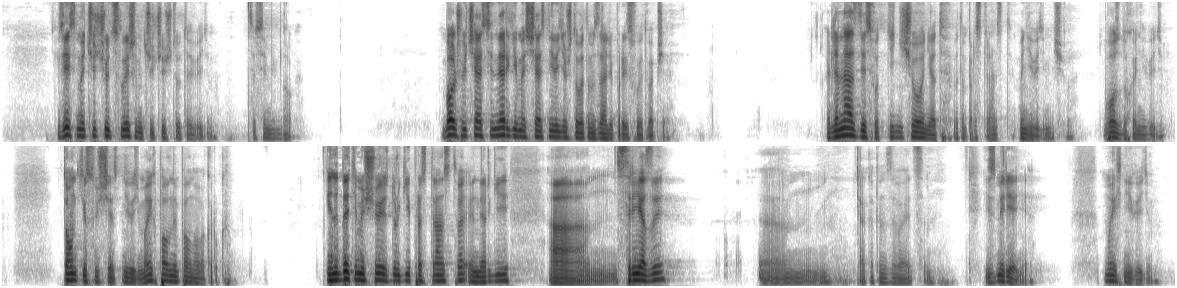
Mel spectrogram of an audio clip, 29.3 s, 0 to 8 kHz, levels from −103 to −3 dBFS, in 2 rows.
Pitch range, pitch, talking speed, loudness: 95-130 Hz, 110 Hz, 135 wpm, -26 LUFS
